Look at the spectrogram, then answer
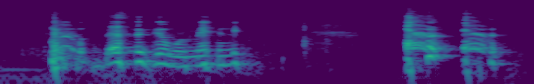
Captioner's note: Lolita laughs; coughs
